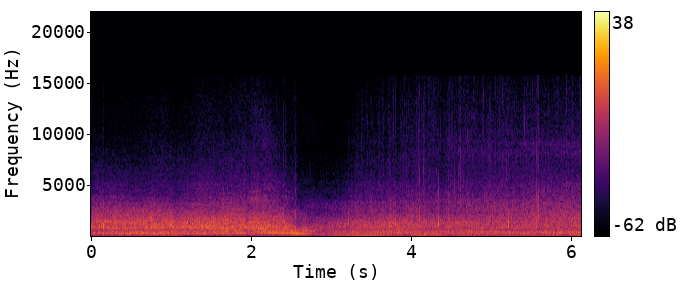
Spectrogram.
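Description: BMW X5 M Competition's twin-turbo V8 running with tyre and road noise as the SUV drives toward the camera. The engine note falls in pitch about two and a half seconds in as the car slows. After that a lower, steady engine sound continues as it rolls slowly up and stops.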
